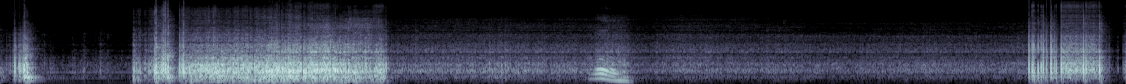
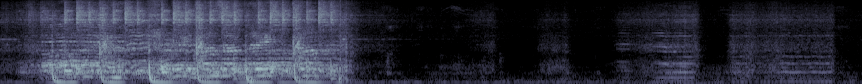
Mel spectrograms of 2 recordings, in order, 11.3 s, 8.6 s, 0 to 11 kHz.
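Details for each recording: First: Telefunken Opus 8 tube radio slowly powered up to about 200 volts, drawing 200–250 mA: bursts of harsh crackle and static over a faint hum from the speaker, caused by very dirty band switch contacts. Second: Telefunken Opus 8 tube radio during a quick repair, on FM with a mini-whip antenna: clear, steady music with a strong beat and no hiss or crackle; FM works really well.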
